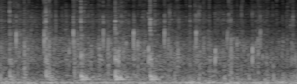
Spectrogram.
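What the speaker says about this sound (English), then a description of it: "another round of applause for both the food vendors and our staff" Applause from an opening-day audience at the Canadian National Exhibition in Toronto, honoring food vendors and staff: a steady wash of many hands clapping at moderate distance, with a faint voice audible underneath.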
